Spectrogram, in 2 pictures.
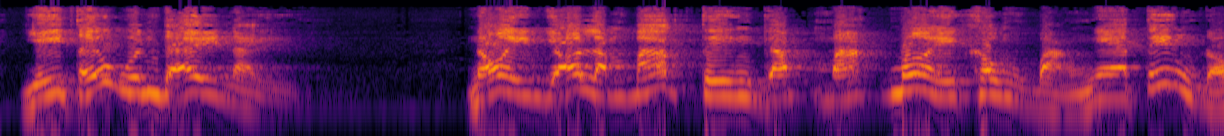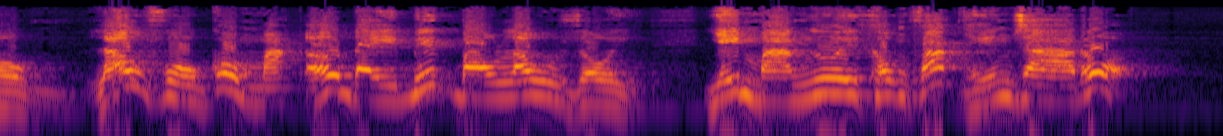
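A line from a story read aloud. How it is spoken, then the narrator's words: Laughing loudly. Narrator (Vietnamese): Thần Nhất Tý cười lớn nói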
